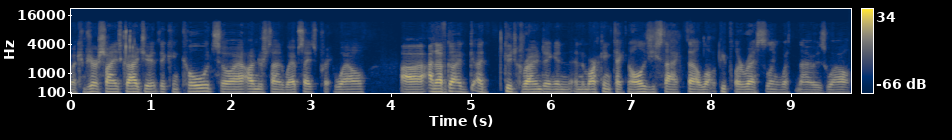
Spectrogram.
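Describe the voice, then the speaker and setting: A man speaks at a very fast pace in a medium pitch. His intonation is monotone and flat, with a dry, close sound and no echo. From Scotland, Glasgow. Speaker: marketing agency executive. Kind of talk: interview. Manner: halting, many repetitions.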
